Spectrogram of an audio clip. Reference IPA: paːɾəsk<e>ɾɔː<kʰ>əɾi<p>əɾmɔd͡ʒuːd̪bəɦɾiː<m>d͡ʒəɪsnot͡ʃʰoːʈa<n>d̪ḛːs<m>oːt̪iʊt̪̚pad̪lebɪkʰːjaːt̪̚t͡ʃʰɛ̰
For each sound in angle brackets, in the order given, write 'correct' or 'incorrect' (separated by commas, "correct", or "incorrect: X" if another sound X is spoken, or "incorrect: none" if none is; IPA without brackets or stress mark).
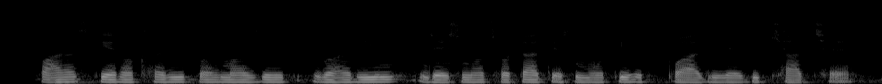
correct, correct, correct, correct, incorrect: none, correct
